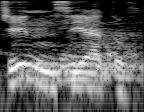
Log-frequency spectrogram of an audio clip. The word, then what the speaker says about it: جنسيتك: Jinsiyatuk ya. Jinsiyatuk. Jinsia. Warga negara. Jinsia. Jadi di situ bacanya jinsiyatuk. Jinsiyatuka.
